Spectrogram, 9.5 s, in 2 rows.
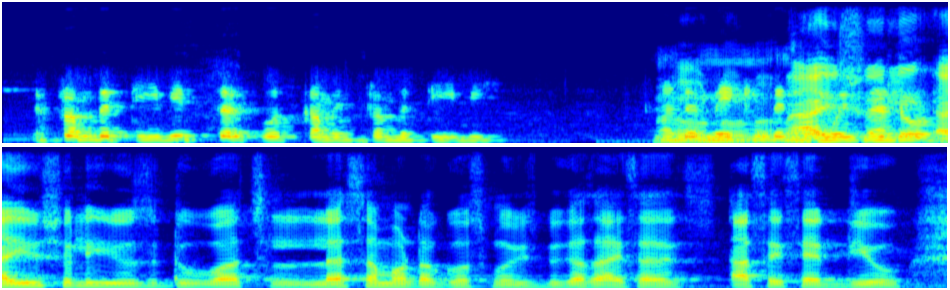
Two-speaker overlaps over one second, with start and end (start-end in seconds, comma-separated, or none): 3.3-4.7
